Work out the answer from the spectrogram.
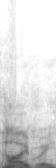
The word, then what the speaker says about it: Highbury: Arsenal fans are traditionally very quiet when they're supporting their team, and library rhymes with Highbury.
